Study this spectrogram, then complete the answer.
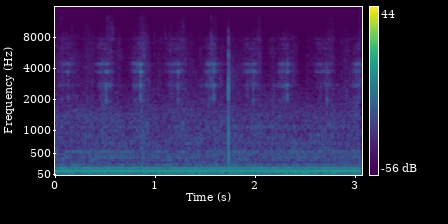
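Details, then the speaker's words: BMW E9x 3-Series old front wheel bearing, noisy after a 1,000-mile trip. Removed and spun by hand, the hub gives a dry, gritty scrape repeating about every half second over a steady hum: a worn wheel bearing. "Not supposed to be able to hear that. That thing was definitely bad."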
